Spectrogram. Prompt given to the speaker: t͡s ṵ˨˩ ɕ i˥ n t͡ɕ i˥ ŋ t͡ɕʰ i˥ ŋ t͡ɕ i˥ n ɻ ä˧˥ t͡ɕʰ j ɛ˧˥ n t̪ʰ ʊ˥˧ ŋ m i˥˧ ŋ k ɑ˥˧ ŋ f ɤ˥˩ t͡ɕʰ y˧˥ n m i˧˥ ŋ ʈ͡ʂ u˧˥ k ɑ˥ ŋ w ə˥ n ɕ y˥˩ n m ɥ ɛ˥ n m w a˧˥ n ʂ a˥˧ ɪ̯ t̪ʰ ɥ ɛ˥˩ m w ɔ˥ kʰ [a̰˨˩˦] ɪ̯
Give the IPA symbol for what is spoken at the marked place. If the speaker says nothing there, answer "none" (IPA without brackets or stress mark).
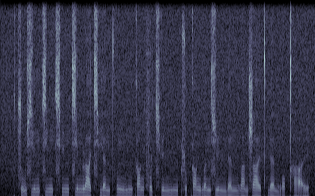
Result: a̰˨˩˦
